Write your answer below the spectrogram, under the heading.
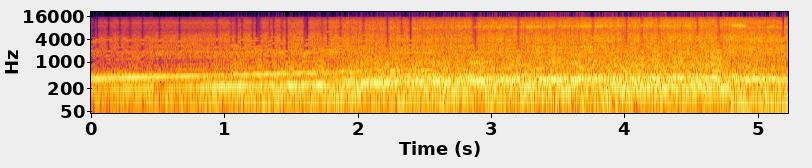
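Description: Motorcycle engine pulling under acceleration, its pitch rising for about the first two and a half seconds and then holding steady, over loud rushing noise.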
